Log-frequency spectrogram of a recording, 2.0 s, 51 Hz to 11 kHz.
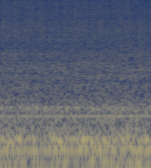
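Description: A 2019 Kia Rio S 1.6 engine held at higher revs in sport mode, a steady, continuous low drone and rumble heard from inside the cabin, with no talk over it.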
